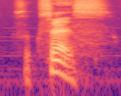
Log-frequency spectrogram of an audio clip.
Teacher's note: success with stress on second syllable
